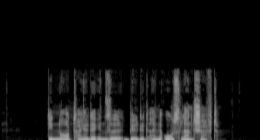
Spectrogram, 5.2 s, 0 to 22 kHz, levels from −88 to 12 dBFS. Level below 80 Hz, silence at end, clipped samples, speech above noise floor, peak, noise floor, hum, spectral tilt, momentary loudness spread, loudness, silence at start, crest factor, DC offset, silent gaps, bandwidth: -46 dBFS; 0.85 s; under 0.1%; 57 dB; -10 dBFS; -83 dBFS; none; -5 dB/octave; 9 LU; -27 LUFS; 0.95 s; 18 dB; under 0.1%; none; 11.5 kHz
